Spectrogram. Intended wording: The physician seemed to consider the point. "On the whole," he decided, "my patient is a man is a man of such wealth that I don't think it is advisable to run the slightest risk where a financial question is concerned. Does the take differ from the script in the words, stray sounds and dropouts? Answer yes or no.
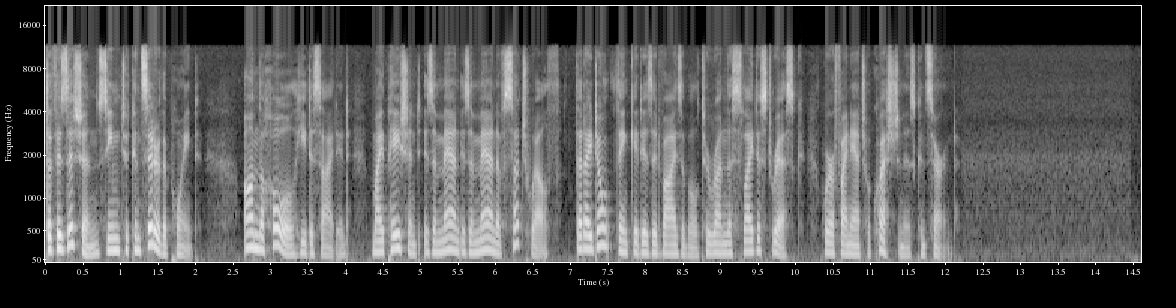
no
